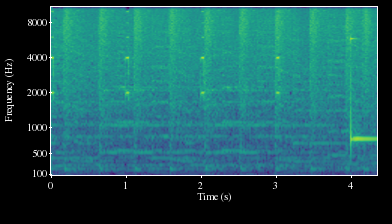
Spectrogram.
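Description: Rest-period countdown timer giving four short high beeps, one a second, over background music.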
